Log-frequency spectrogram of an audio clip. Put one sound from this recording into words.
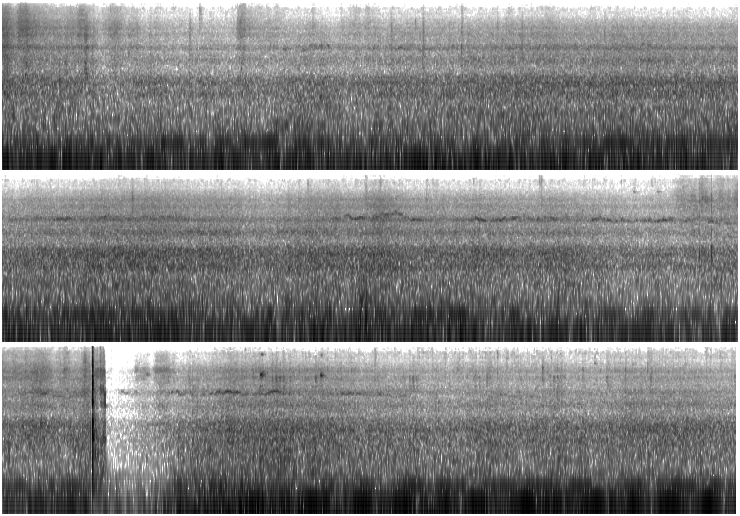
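Wind-driven snow patters against a plastic hood.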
